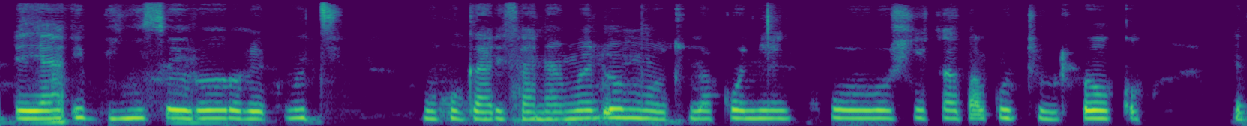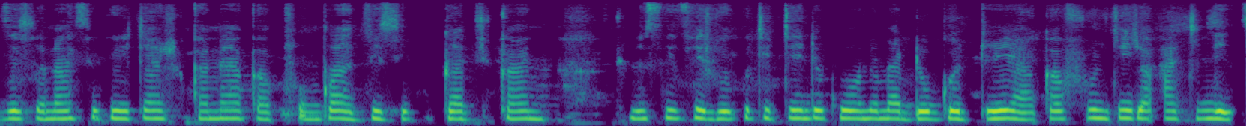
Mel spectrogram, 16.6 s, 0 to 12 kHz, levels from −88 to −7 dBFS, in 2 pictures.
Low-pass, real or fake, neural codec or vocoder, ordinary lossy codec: 10.8 kHz; fake; codec, 32 kHz, 1.9 kbps, SNAC; MP3, 64 kbps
